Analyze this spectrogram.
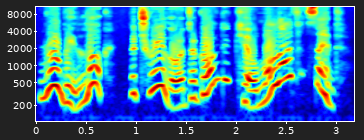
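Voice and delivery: high, loud alarmed witch cry; cried out. A narrator's reading. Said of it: "Martha cried".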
